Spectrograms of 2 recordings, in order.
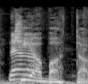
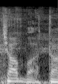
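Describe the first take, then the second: First: The word is pronounced in a Hungarianized way. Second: The word is pronounced in its original foreign way. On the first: The speaker calls it wrong. "Ciabatta, csabatta helyett" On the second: The speaker calls it right.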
